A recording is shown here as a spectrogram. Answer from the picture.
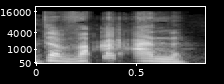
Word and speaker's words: Devon: Would you like to guess how we pronounce that, Simon? I think you have told me, but I think I've tried to strike it from my memory. Devon. Yeah. It's Devon, people. Devon. There ain't no Devon in Chicago.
